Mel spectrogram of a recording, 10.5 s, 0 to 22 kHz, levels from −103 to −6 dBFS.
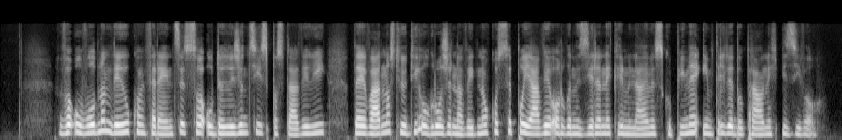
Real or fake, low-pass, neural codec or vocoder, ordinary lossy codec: fake; 10.8 kHz; codec, 24 kHz, 1 kbps, SNAC; none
